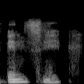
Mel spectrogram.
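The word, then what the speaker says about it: อินทรีย์: Indriya in Pali, Insi in Thai, we pronounce it as Insi.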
